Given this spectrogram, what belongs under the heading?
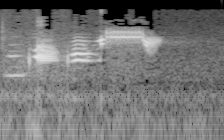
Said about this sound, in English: Or conkeree is the sound of a male red-winged blackbird in the cattails. Here are typical calls, whistled notes, and some check sounds from a marsh in the Bulkley Valley.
